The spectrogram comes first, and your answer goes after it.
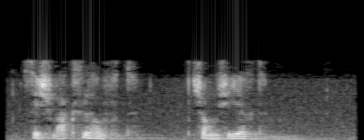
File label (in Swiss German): "wachselhaft", alsace; meteo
